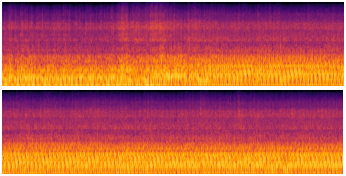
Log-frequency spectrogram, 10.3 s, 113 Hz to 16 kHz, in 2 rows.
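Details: 1969 Buick Special Deluxe 430 big-block with big cam, parked fall 2021 to spring 2023, after opening the fully closed choke: deep uneven lope at idle, firing steadily without stumbling; healthy, runs much better, good oil pressure.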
